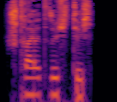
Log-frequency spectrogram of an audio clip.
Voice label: "streitsüchtig", German; adjectives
